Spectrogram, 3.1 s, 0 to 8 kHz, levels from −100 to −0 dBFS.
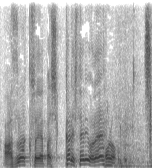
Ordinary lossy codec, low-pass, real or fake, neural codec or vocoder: none; none; real; none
